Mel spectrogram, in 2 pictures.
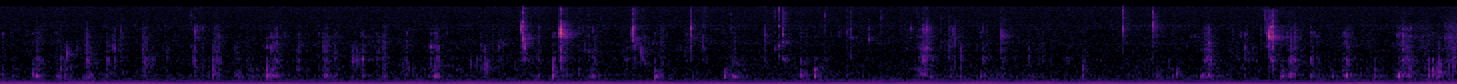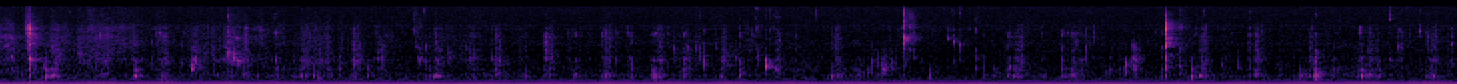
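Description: Mouth sounds of eating by hand: chewing and biting into boiled meat in okra soup, with irregular sharp wet clicks and smacks, a few of them louder.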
